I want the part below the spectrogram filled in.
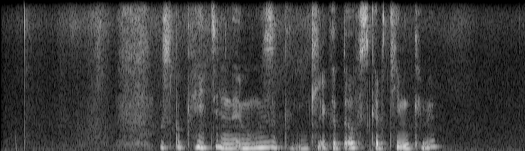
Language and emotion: Russian, sad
